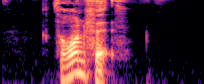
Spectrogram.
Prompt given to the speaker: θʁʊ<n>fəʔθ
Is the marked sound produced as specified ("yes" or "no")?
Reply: yes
